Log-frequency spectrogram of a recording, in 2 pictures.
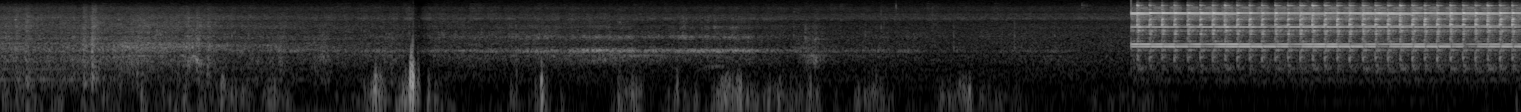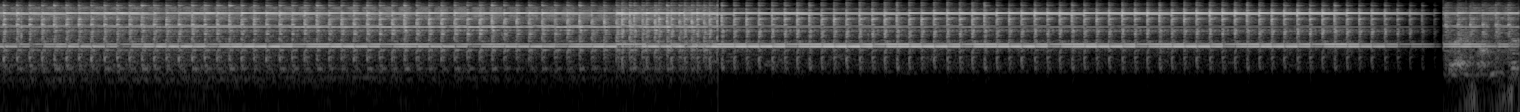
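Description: A passing electric train's rumble and clicks fading away. Then, about eleven seconds in, an electric warning bell starts suddenly: a loud, continuous, rapidly trilling ring that stops abruptly just before the end.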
